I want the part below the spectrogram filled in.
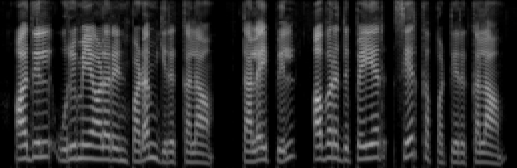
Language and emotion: Tamil, neutral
